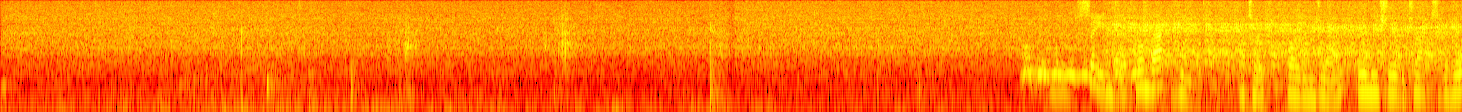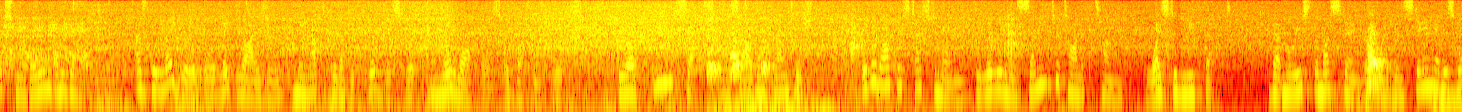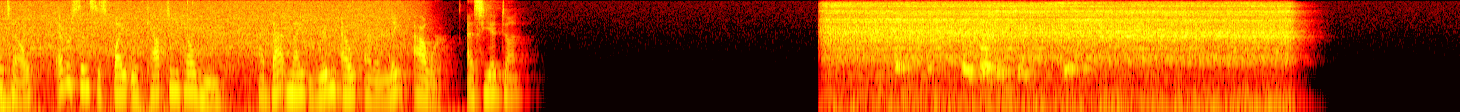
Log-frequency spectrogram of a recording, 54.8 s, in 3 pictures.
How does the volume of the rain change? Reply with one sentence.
The loudness of the rain goes up, then down.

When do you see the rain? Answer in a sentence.
You can hear the rain from 0.0 to 42.0 s.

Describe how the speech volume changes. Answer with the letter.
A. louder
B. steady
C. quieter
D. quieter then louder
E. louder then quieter
B.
